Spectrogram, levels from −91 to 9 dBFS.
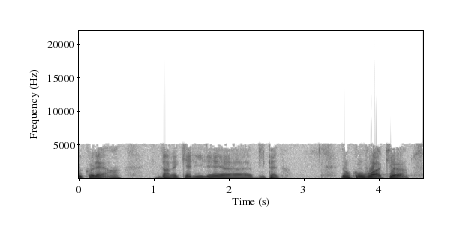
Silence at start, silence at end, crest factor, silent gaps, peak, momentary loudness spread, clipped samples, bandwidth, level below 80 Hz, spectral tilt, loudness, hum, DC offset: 0 s; 0 s; 16 dB; none; 0 dBFS; 18 LU; under 0.1%; 5.4 kHz; -44 dBFS; -7 dB/octave; -15 LUFS; none; under 0.1%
